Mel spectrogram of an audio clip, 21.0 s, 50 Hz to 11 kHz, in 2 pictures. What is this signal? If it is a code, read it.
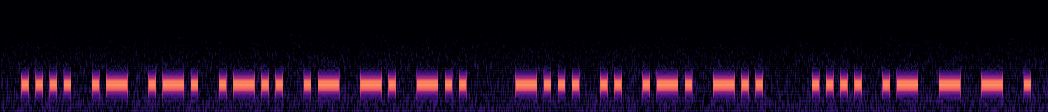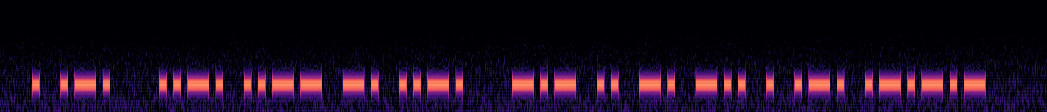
Morse code (with German letters), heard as a keyed tone, machine-sent, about 17 wpm, 860 Hz. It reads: HARLAND BIRD HATTE ER FÜNF KINDER.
